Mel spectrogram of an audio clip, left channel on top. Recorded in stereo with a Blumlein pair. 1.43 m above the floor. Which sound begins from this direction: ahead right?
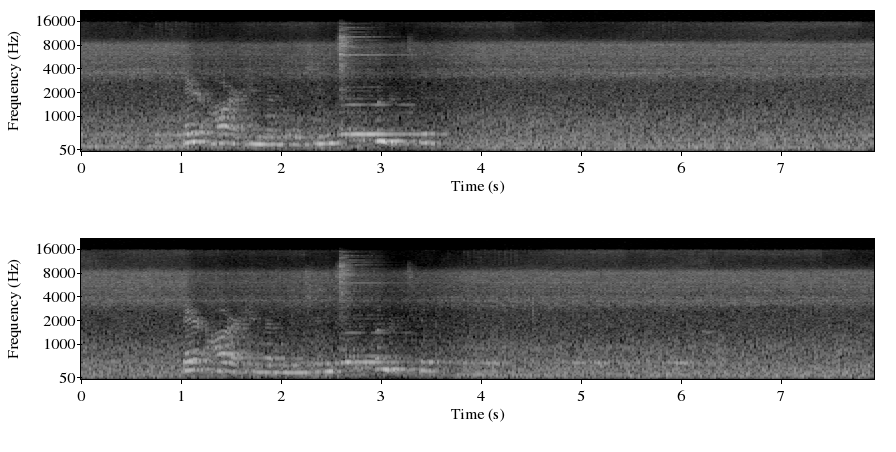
A woman speaking, at 1.0 s.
